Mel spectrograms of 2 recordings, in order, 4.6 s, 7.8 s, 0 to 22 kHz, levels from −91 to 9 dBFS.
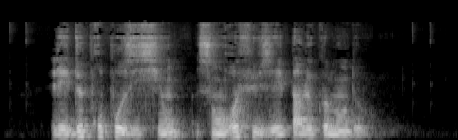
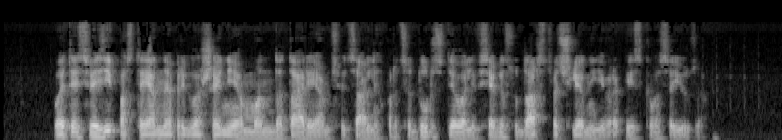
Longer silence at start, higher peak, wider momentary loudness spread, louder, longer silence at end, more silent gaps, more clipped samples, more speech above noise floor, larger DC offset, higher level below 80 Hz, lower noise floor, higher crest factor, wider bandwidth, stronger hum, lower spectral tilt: about the same, 0.5 s vs 0.55 s; second, -4 dBFS vs 0 dBFS; second, 6 LU vs 11 LU; about the same, -19 LUFS vs -20 LUFS; about the same, 0.9 s vs 0.85 s; neither; neither; about the same, 47 dB vs 47 dB; neither; second, -58 dBFS vs -42 dBFS; about the same, -66 dBFS vs -67 dBFS; about the same, 16 dB vs 20 dB; about the same, 11.5 kHz vs 11.5 kHz; neither; about the same, -5 dB/octave vs -5 dB/octave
